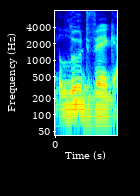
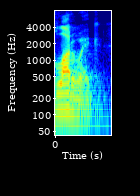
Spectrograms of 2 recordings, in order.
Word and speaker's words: Ludwig: his music enough that they called me Ludwig at birth. And then I bastardized it when I was a small American child and called myself Ludwig, which is not technically how you pronounce it.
